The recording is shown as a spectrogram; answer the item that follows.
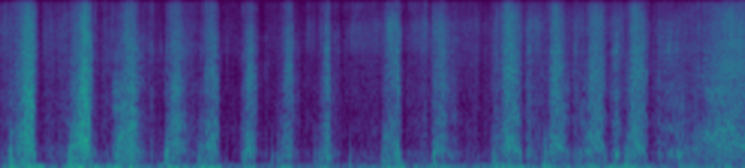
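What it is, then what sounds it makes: Foam sponge rubbed on a silicone ear microphone. A white foam sponge block held in the fingers is pressed and rubbed against a silicone ear microphone. About eleven quick, uneven strokes come through as close, bright, scratchy rubbing bursts, each fading almost at once.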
